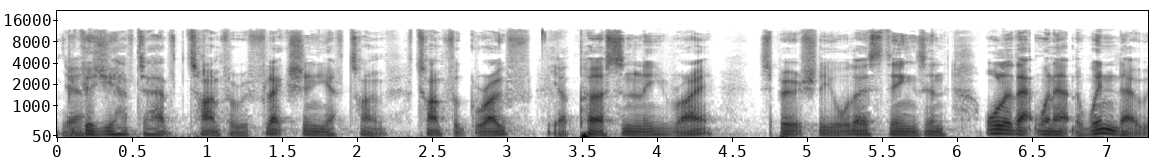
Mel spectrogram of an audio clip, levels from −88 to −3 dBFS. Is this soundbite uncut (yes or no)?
yes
